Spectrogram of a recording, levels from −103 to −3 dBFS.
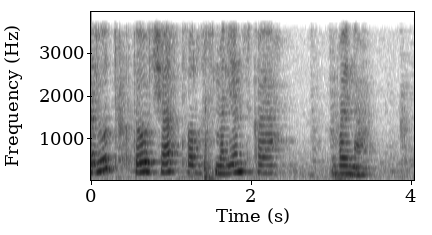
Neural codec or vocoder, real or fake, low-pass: none; real; 3.6 kHz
